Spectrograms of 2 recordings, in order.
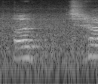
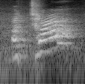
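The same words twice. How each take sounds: First: It is drawn out, thoughtful and musing. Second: It sounds shocked and questioning.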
